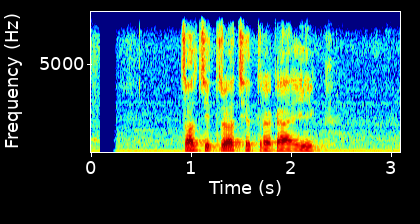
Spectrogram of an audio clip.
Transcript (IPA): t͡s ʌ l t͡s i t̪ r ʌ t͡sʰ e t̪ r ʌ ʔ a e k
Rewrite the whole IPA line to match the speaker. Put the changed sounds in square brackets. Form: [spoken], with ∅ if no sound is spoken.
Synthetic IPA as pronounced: t͡s ʌ l t͡s i t̪ r ʌ t͡sʰ e t̪ r ʌ [k] a e k

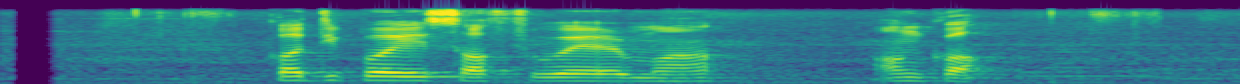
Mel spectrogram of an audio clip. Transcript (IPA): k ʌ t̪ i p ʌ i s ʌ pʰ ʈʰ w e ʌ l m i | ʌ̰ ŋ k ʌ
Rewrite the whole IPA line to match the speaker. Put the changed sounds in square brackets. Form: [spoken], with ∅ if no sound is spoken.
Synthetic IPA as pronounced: k ʌ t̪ i p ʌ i s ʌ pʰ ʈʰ w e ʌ [r] m [a] | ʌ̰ ŋ k ʌ

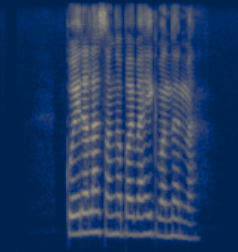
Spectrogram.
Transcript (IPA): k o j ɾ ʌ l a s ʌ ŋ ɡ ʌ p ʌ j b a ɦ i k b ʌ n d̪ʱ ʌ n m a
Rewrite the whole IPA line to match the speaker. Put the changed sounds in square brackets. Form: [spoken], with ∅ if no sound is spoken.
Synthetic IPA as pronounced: k o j ɾ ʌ l a s ʌ ŋ ɡ ʌ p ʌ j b a ɦ i k b ʌ n d̪ʱ ʌ n m a

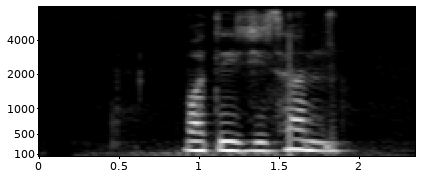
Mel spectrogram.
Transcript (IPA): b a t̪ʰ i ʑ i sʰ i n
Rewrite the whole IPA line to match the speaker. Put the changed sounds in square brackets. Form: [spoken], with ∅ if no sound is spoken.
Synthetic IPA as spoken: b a [t̪] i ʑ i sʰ [a] n

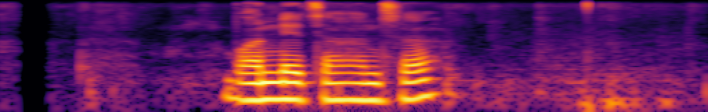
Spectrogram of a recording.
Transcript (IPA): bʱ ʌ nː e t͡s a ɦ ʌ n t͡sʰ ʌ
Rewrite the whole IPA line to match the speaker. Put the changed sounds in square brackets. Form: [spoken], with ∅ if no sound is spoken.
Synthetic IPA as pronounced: bʱ ʌ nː e t͡s a ɦ ʌ n t͡sʰ ʌ

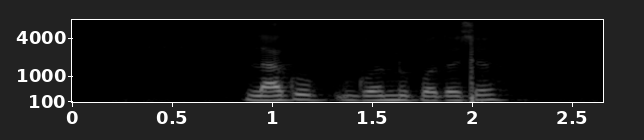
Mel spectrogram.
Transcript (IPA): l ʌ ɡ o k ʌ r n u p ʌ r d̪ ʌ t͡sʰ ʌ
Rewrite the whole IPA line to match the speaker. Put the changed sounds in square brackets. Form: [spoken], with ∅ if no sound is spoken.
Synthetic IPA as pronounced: l [a] ɡ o [ɡ] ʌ r n u p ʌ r d̪ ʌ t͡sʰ ʌ

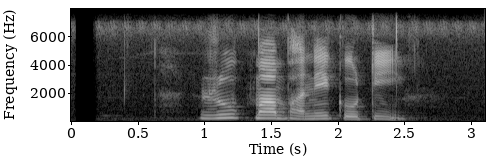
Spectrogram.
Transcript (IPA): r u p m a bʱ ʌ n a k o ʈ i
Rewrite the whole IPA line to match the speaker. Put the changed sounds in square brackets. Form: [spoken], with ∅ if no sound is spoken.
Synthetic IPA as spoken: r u p m a bʱ ʌ n [e] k o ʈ i

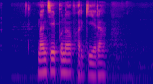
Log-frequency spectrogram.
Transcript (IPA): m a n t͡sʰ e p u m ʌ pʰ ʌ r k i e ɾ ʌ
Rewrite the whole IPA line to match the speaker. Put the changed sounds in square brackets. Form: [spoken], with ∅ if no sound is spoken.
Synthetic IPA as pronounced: m a n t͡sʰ e p u [n] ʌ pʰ ʌ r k i e ɾ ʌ

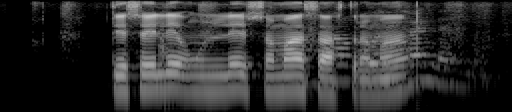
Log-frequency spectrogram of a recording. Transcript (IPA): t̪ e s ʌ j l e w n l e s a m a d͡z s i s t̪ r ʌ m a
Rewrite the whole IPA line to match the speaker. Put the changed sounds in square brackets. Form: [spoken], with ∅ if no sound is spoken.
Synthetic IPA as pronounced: t̪ e s ʌ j l e [u] n l e s [ʌ] m a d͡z s [a] s t̪ r ʌ m a

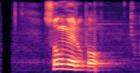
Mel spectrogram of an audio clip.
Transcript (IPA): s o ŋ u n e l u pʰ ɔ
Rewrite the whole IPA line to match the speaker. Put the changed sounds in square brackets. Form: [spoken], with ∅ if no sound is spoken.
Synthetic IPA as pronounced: s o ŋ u [m] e [ɾ] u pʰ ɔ

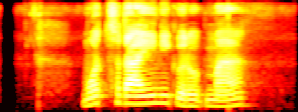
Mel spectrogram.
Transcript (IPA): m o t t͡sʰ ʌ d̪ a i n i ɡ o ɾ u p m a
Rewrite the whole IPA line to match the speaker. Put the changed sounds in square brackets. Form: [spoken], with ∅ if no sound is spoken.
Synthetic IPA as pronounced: m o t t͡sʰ ʌ d̪ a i n i [k] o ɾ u p m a

